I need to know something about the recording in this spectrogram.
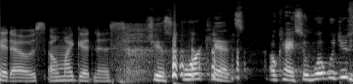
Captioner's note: laughing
